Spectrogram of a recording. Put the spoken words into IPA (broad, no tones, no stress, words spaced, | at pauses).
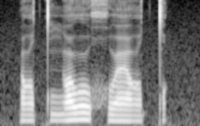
etˤŋoχʷætˤ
